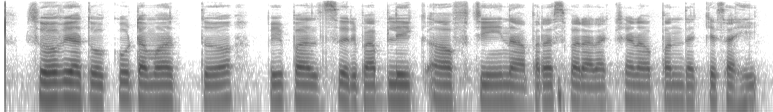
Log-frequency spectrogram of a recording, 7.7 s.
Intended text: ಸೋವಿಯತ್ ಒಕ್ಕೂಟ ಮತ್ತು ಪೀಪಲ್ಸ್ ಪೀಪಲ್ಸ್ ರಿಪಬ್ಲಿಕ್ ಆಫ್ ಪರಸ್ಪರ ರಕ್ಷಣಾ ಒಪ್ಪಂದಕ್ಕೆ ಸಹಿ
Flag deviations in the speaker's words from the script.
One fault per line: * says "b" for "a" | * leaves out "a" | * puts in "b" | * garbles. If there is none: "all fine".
* leaves out "ಪೀಪಲ್ಸ್"
* puts in "ಚೀನಾ"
